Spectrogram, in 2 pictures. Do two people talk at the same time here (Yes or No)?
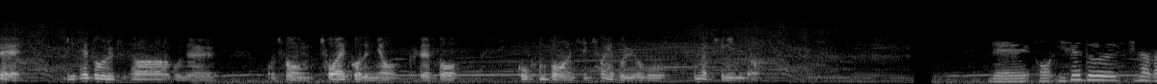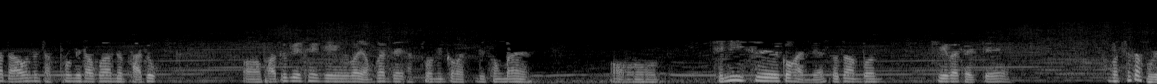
No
